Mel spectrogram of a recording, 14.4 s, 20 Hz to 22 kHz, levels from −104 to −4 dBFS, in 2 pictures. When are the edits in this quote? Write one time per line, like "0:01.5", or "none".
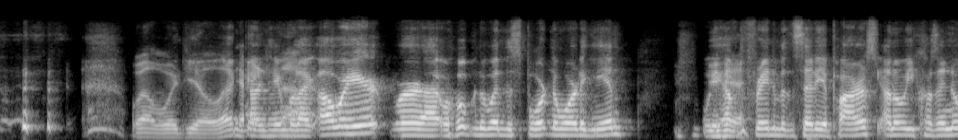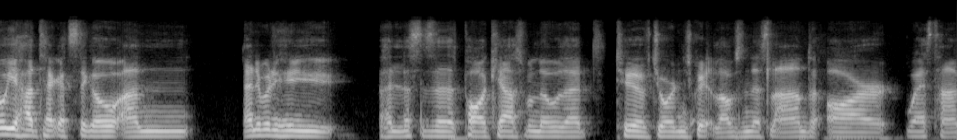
0:06.6
0:11.7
